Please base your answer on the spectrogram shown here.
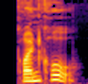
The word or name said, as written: grøngrå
